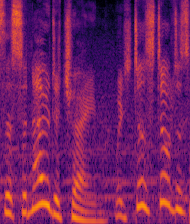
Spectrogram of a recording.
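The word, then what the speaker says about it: Tsunoda: from Fernandez it's the sonoda train which does still does work as TT because it's t soda sonod the te is silent botas trying to have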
